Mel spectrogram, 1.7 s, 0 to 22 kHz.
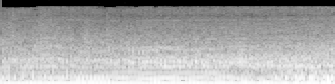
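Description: Tires squeal on a Gr.4 race car lapping the Nürburgring GP circuit in Gran Turismo Sport, a brief screech over a loud, steady engine drone.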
